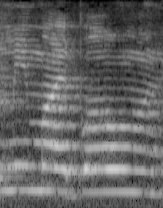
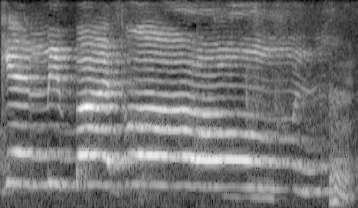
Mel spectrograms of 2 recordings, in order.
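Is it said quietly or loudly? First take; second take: quietly; loudly. First: It is said in a small, quiet voice. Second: It is said in a big, loud voice.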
